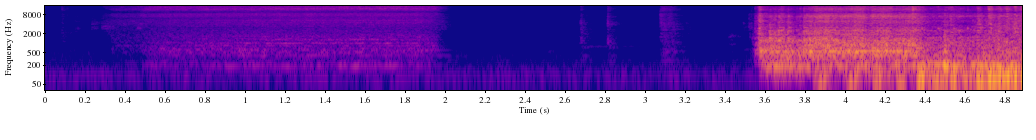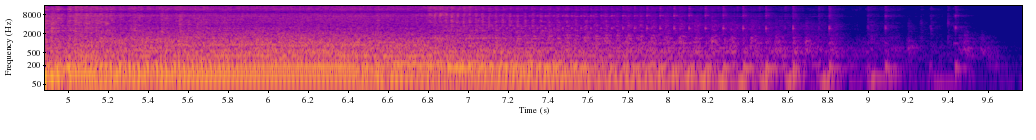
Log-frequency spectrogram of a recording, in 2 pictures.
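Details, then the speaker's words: Junkyard machine: brief whirr, pause, then about four rough grating cranks per second before dying away; the starter sounds noisy and worn. "I ain't going to lie and say the starter sounds good when this thing's cranking over because it doesn't. But it'll make noise here."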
